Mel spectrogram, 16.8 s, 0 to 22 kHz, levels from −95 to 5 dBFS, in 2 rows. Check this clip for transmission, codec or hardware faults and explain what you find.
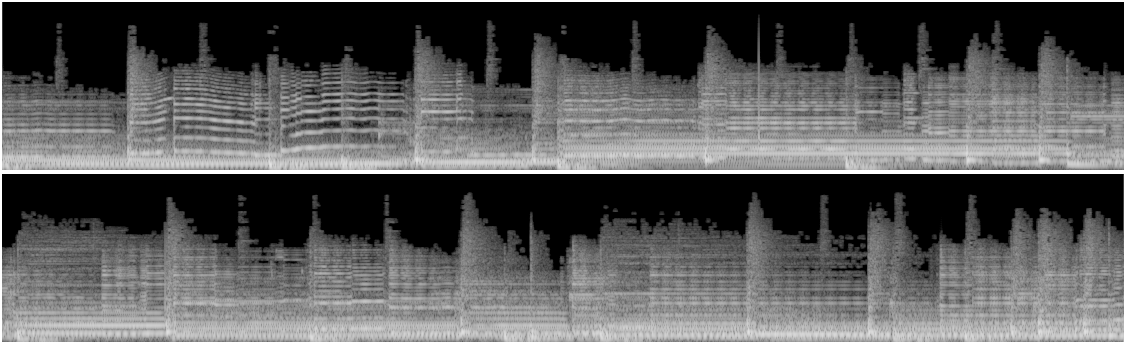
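Two hardware-type faults are present, both loud pops. Loud pop at 5.68–5.70 s and 9.64–9.66 s: a sudden voltage pulse, likely from a switch, static or driver glitch, adds single sharp thumps, roughly 15 dB and 10 dB above the signal, while the sound continues underneath.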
